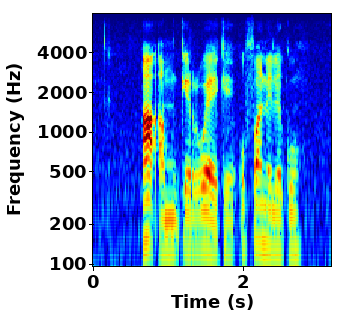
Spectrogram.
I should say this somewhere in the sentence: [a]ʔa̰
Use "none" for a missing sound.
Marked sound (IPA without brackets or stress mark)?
a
